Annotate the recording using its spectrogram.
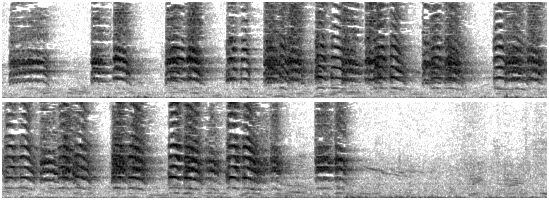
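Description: A bird squawking in a rapid run of short, harsh, high-pitched calls that stops near the end.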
